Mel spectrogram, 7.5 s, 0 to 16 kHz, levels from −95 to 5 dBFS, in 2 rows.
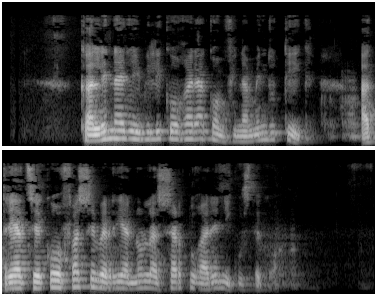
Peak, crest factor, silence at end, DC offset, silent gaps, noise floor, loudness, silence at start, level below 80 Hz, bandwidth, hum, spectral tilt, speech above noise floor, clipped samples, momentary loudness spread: -2 dBFS; 24 dB; 1 s; under 0.1%; none; -74 dBFS; -24 LUFS; 0.8 s; -78 dBFS; 11.5 kHz; none; -5 dB/octave; 51 dB; under 0.1%; 17 LU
